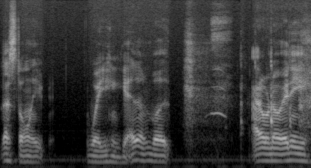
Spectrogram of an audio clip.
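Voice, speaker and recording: A man's voice: on the low side, steady tone, normal speed, a little hiss or hum. A man of twenty-one, a college student and podcast guest, chatting casually and laughing often.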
